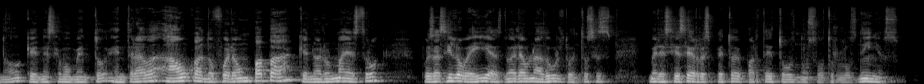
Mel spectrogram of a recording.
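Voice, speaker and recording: A man speaks at a fairly quick pace in a dark, mellow tone. He sounds somewhat breathy, with ordinary pitch variation. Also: medium pitch for a man. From Mexico City. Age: 50s. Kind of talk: casual chat.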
